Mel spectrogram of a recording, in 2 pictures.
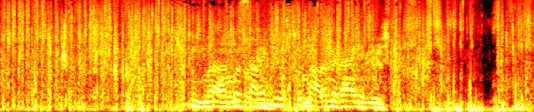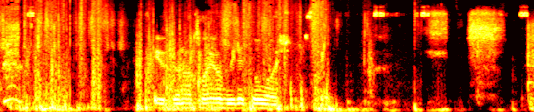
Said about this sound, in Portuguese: Estou a ver, estou a ver, eu vou mexer em papéis.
